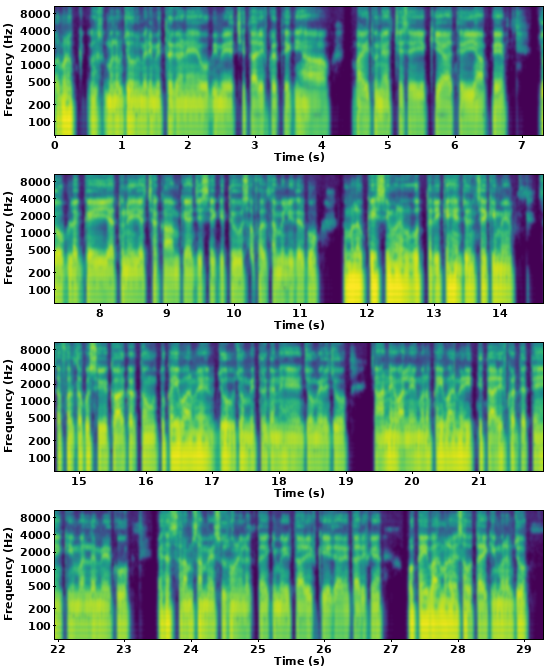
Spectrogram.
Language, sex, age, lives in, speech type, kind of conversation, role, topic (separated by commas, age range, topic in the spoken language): Hindi, male, 18-19, India, conversation, advice, user, मैं तारीफ मिलते समय कैसे सहज और कृतज्ञ रह सकता/सकती हूँ?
